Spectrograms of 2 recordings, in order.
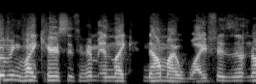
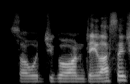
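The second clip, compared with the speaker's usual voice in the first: put-on Norwegian accent; 4 semitones lower, 6 dB quieter than usual. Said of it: "a really bad Norwegian accent".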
